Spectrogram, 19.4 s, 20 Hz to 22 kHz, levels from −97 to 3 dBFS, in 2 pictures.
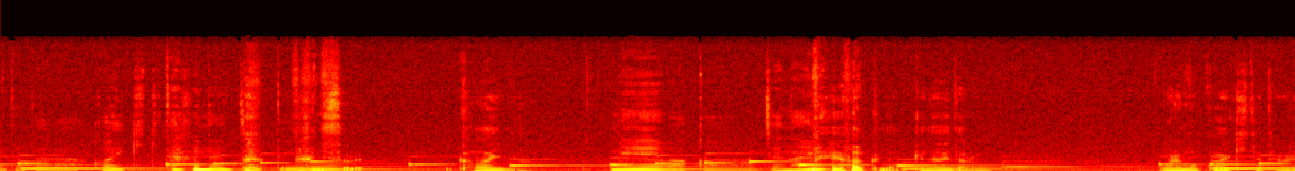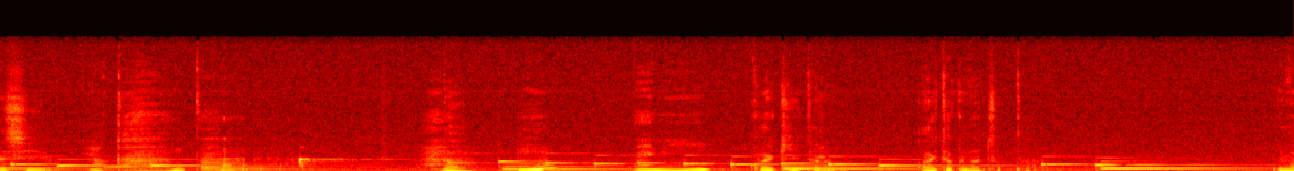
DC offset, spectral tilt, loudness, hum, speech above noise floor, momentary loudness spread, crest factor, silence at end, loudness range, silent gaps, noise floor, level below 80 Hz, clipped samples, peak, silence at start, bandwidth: under 0.1%; -6.5 dB/octave; -30 LUFS; none; 23 dB; 20 LU; 22 dB; 0 s; 7 LU; none; -51 dBFS; -48 dBFS; under 0.1%; -8 dBFS; 0 s; 17.5 kHz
